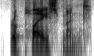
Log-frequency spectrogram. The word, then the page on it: replacement: American English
